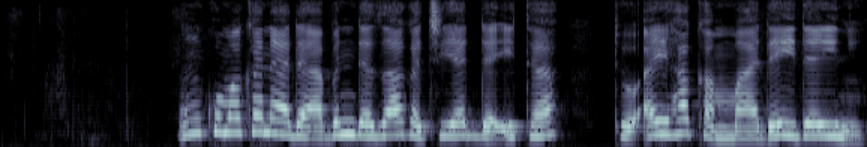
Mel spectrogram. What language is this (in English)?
Hausa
